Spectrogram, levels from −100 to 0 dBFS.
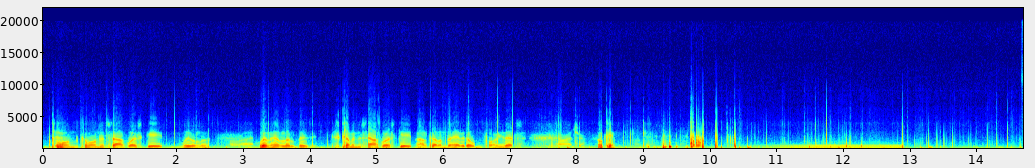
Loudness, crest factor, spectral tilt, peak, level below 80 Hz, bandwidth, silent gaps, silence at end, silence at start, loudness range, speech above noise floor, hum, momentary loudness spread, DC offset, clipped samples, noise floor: -25 LUFS; 24 dB; -9.5 dB/octave; -2 dBFS; -48 dBFS; 6.8 kHz; none; 0 s; 0 s; 12 LU; 22 dB; none; 21 LU; under 0.1%; under 0.1%; -46 dBFS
